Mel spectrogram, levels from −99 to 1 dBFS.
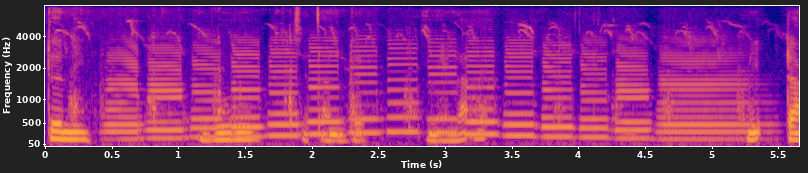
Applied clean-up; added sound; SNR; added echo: neural mask model RNNoise.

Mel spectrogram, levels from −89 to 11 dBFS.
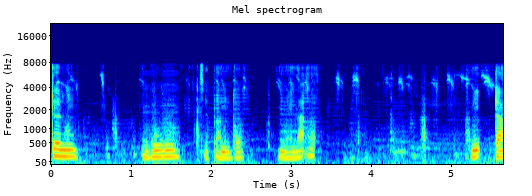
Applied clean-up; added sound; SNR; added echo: neural separator model SepFormer DNS4.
